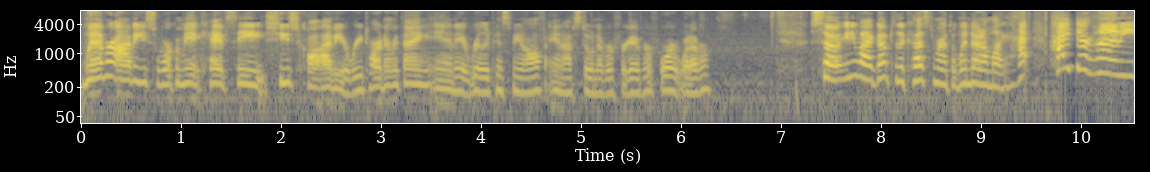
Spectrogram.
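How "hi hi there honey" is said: very high-pitched, drawn-out mocking voice. Retelling greeting a customer at the window: mocking her voice. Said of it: "and I mocked her voice".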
